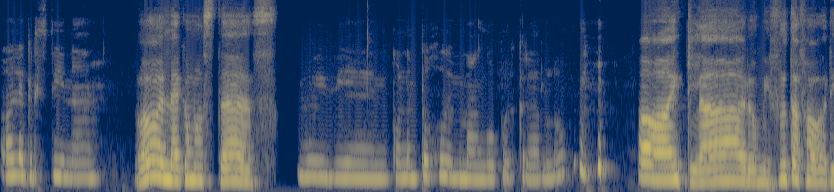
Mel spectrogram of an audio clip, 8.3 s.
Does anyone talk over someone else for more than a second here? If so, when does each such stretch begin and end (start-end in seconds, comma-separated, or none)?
none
